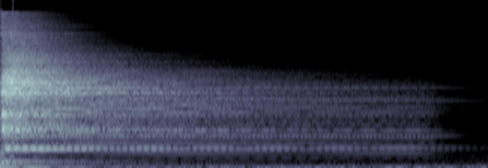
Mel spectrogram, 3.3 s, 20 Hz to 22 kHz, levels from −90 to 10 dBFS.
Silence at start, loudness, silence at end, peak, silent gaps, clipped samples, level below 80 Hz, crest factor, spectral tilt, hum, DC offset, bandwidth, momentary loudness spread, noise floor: 0 s; -16 LUFS; 1.85 s; 0 dBFS; none; under 0.1%; -56 dBFS; 22 dB; 0.5 dB/octave; none; under 0.1%; 16 kHz; 27 LU; -52 dBFS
